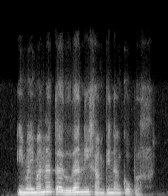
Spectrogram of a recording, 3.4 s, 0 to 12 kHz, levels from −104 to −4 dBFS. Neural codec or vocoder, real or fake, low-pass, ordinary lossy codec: none; real; 7.2 kHz; Opus, 16 kbps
